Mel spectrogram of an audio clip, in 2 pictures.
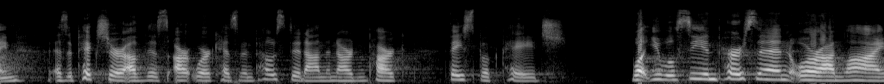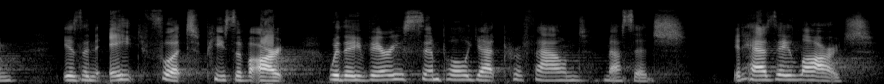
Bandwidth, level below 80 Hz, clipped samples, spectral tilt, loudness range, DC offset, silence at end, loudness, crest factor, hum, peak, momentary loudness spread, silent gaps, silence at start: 14 kHz; -64 dBFS; under 0.1%; -4.5 dB/octave; 7 LU; under 0.1%; 0.2 s; -21 LUFS; 18 dB; none; -2 dBFS; 15 LU; 6.10-6.25 s; 0 s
